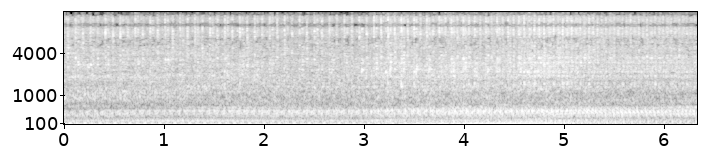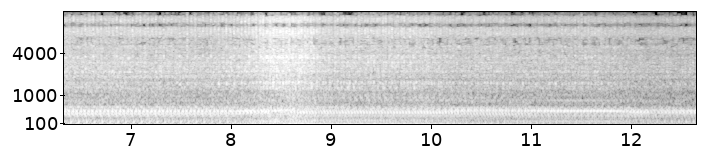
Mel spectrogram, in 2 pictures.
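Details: 1996 Dodge 2500 diesel running with no turbo or exhaust manifold fitted after turbo failure: uneven clatter at fast idle, pulses wavering; rough running, owner suspects injection pump setup and oversized injectors, too much fuel for available air.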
